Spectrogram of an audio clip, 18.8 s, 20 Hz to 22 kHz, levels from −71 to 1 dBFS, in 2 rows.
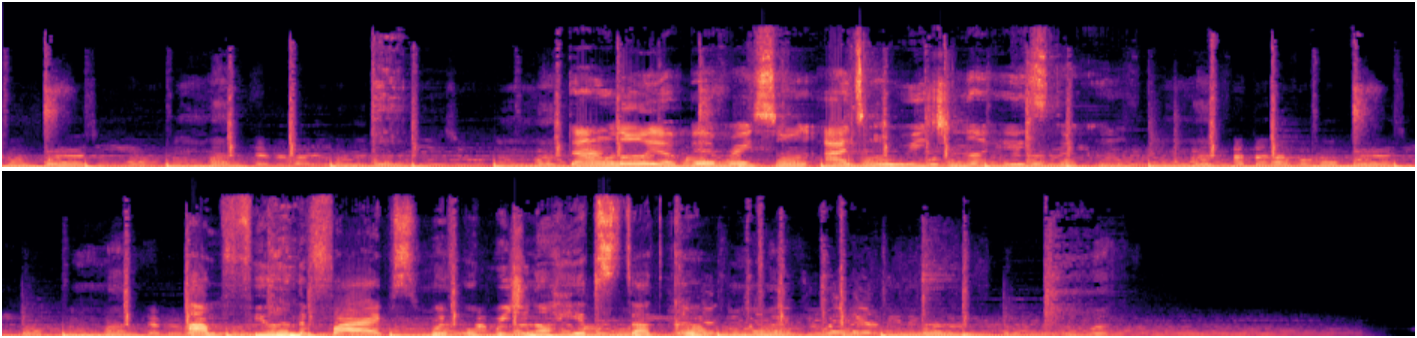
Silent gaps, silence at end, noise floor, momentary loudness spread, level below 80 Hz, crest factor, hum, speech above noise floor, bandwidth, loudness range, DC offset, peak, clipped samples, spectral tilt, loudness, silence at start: none; 0.45 s; -43 dBFS; 10 LU; -20 dBFS; 12 dB; none; 31 dB; 19.5 kHz; 6 LU; under 0.1%; 0 dBFS; under 0.1%; -4.5 dB/octave; -13 LUFS; 0 s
